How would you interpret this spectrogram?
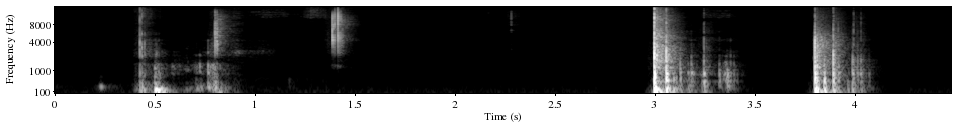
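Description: Dice are rolled to see who goes first, rattling and clattering across a hard surface in short bursts: a few scattered clicks first, then two sharper tumbling rolls, with quiet gaps between and no talking.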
